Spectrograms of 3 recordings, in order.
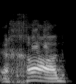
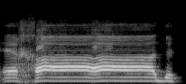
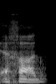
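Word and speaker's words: אחד: sounds longer than this you should be careful not to distort the pronunciation of the word echad by over emphasizing the letters for some people actually distort the word some say echad and others you'll hear people do that it is better not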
